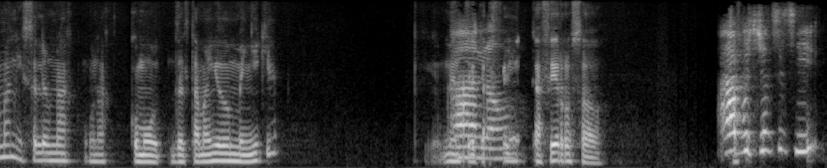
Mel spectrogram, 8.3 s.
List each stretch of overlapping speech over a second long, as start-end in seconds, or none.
none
